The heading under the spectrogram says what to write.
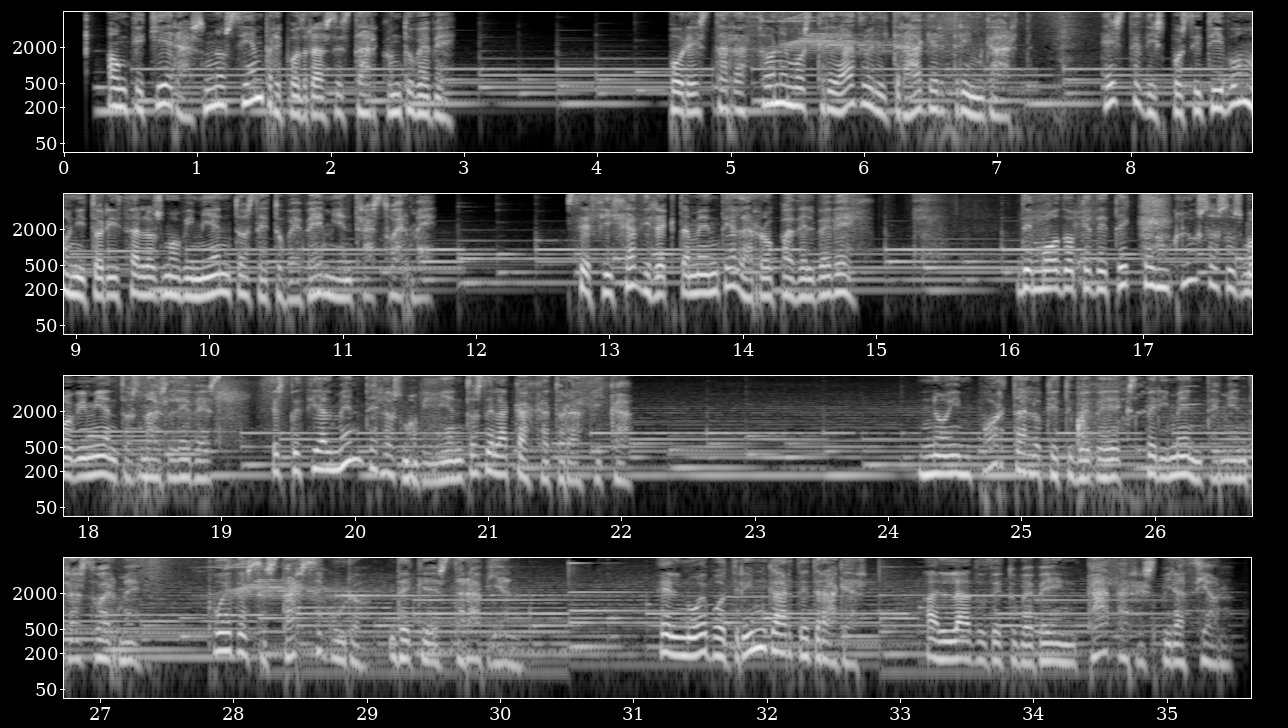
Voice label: Werbung Spanisch

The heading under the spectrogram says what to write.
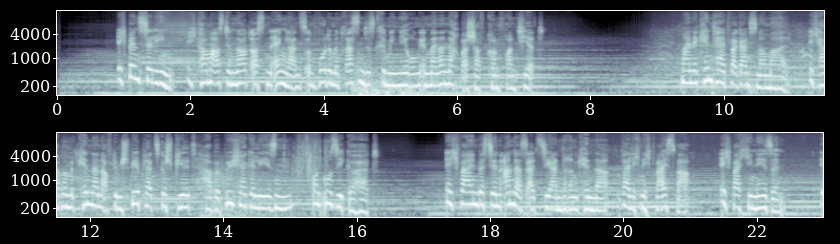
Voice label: Doku Voice Over; Die Farbe meiner Haut

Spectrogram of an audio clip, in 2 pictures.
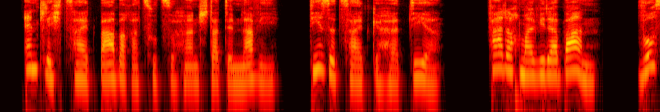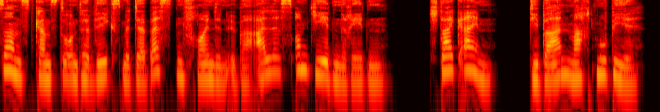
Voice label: Werbung

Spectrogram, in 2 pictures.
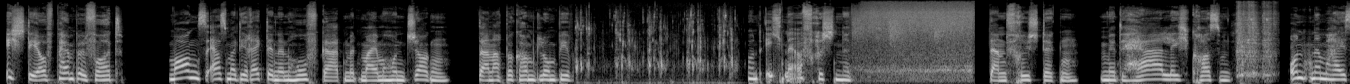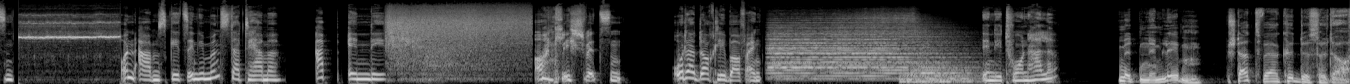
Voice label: Radio Spot; Stadtwerke Pempelfort

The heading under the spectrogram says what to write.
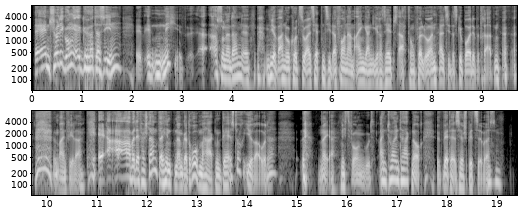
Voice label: synchron

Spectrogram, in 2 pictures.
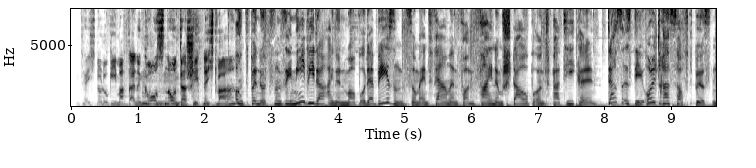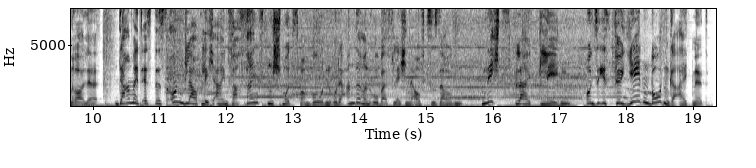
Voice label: Infomercial ueberdreht; LOFT VOICES

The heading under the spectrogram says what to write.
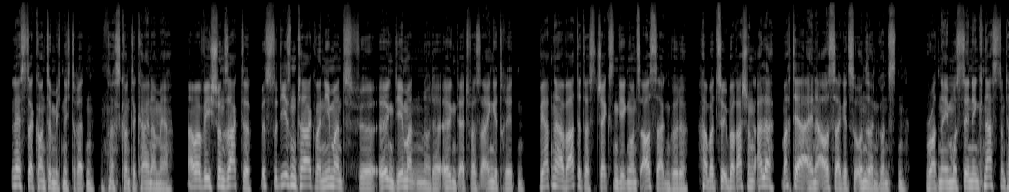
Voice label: Erzaehlung

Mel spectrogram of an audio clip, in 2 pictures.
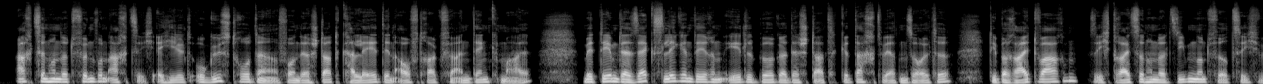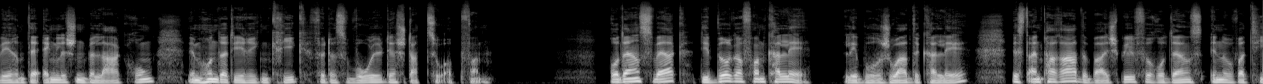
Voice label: Kunstwerk Erzaehler

